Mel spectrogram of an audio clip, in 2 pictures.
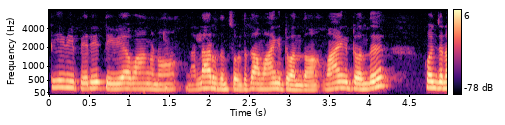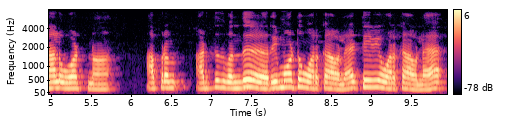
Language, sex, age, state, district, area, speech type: Tamil, female, 45-60, Tamil Nadu, Viluppuram, rural, spontaneous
